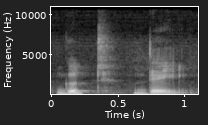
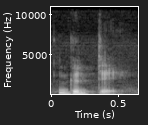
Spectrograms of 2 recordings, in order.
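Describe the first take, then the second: First: Said with a local non-native accent. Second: Said with a native-speaker accent. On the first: The speaker calls it wrong. "we pronounce good day" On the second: The speaker calls it right. "but they pronounce good day"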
